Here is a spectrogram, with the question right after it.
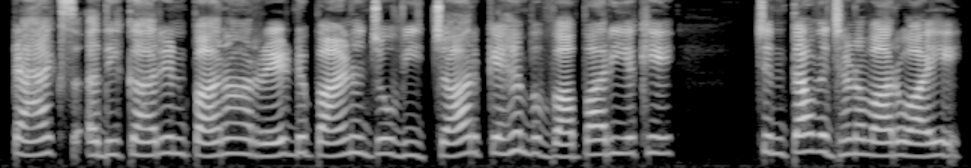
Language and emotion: Sindhi, fearful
